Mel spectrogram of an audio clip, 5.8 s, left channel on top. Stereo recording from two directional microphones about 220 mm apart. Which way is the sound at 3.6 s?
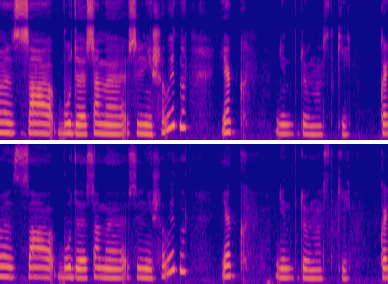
10° left (ahead or behind).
